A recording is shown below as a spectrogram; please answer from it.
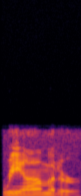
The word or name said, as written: rheometer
